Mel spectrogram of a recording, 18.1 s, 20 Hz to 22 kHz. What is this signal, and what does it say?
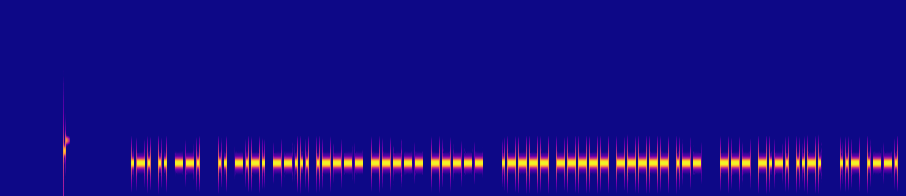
Morse code, heard as a keyed tone, about 22 wpm, 700 Hz. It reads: RIG IC7100 100W OCF UP
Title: Practice QSO - Exchange 2 - Info - 22wpm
